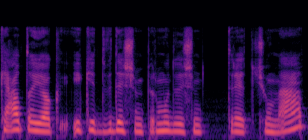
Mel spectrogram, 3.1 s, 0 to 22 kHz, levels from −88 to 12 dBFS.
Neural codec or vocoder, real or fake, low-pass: none; real; 10.8 kHz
